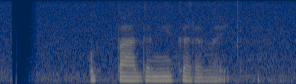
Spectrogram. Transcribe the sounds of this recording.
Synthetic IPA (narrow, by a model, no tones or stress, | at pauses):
ut̪paːd̪ənejəkəɾɐʋɐ̰j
